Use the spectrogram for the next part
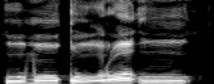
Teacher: قاف کے اوپر قلقلہ ہوگا، آواز کو ہلائیں گے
